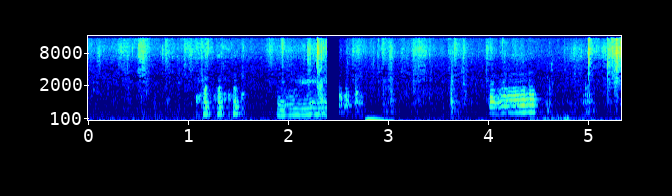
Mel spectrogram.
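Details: Hens eating at daybreak in the coop; a few stuttered clucks, then longer harmonic moaning calls around two and four seconds, separated by a brief gap and pecking knocks.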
